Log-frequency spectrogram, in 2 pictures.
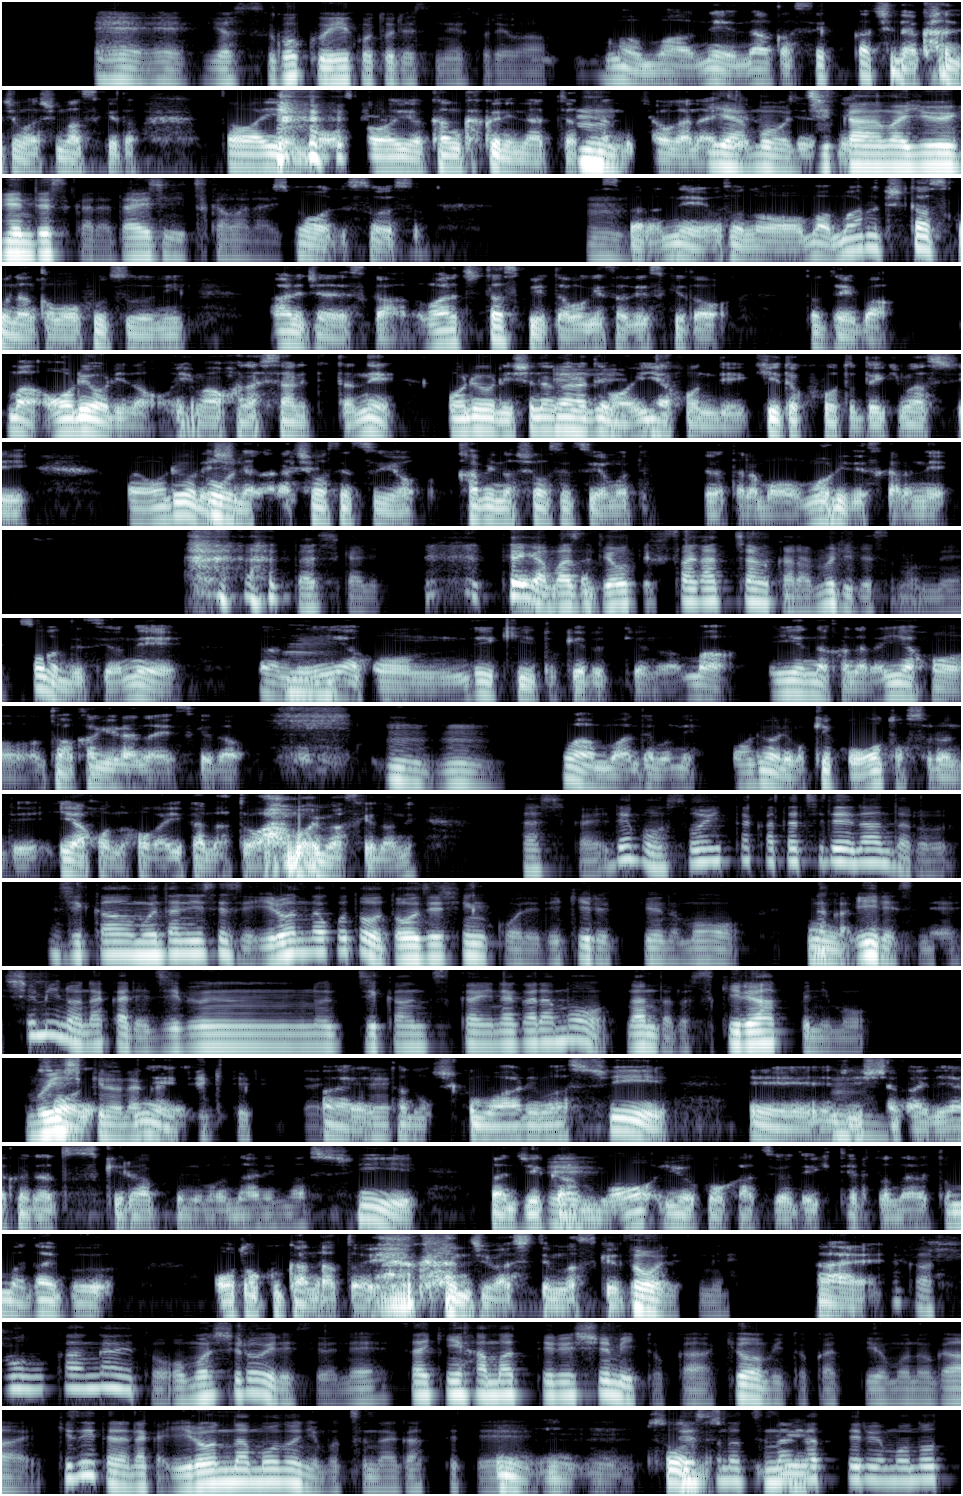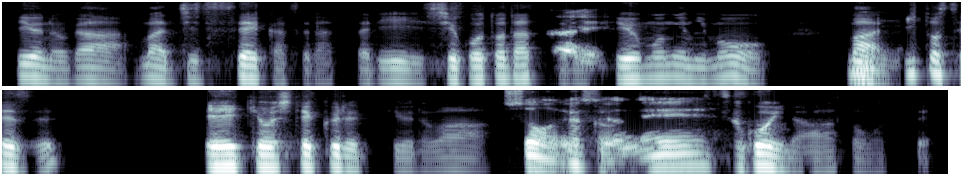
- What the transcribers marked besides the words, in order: laugh; chuckle; other noise; laughing while speaking: "とは"; laughing while speaking: "という感じ"
- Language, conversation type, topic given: Japanese, unstructured, 最近ハマっていることはありますか？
